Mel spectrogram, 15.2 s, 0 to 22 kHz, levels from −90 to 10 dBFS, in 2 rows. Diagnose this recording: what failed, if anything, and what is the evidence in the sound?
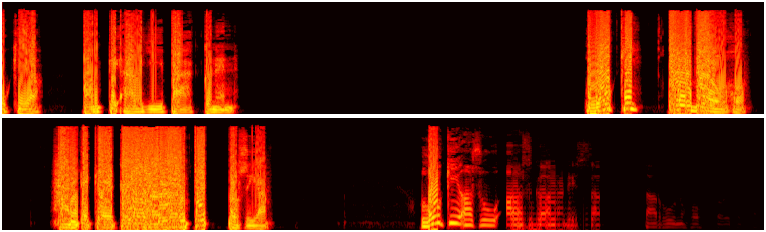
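Integer overflow at 0.00–0.33 s, 0.82–2.09 s, 5.86–6.30 s, 6.68–7.39 s, 8.19–10.24 s and 11.89–11.97 s, a failure in sample-format conversion or a fixed-point gain stage. Loud passages break into violent cracks, harsher than clipping. Peaks driven about 3 to 13 dB past full scale wrapped to the opposite sign instead of being held at the limit, throwing each one across the entire range.

Robotic sound from repeated short buffers at 12.67–13.87 s, in the driver or buffer stage. The sound collapses into a rigid metallic buzz pitched at 200 Hz that still loosely tracks the underlying audio. The likely cause is late-arriving blocks, with the software looping the last fragment, about 5 ms, which fits that 200 Hz pitch. Most of the real audio in that stretch is discarded rather than played.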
